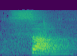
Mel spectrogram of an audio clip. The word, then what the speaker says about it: some: Some, aquí es más cerrada la vocal y es más parecido entre una A y una O.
